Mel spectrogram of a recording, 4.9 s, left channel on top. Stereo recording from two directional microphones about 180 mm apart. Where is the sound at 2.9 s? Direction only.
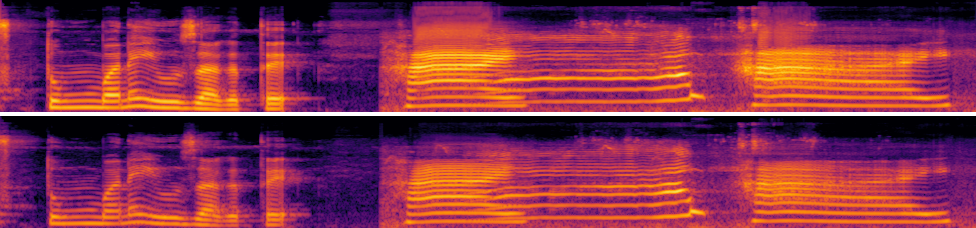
35° right (ahead or behind).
